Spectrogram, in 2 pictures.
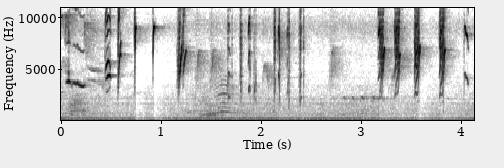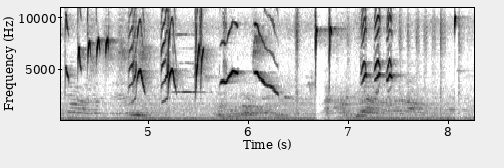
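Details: Lure recording of a sunbird, locally kolibri ninja, singing a rolling song filled with mimicry of crickets, cililin, sparrows and cerr notes; dense bursts of very high chirps, short sweeping whistles and trills over a faint low hum.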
